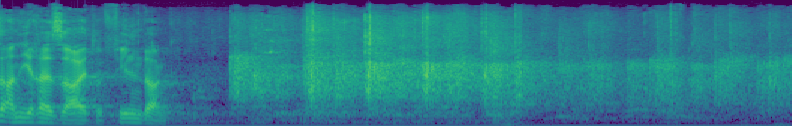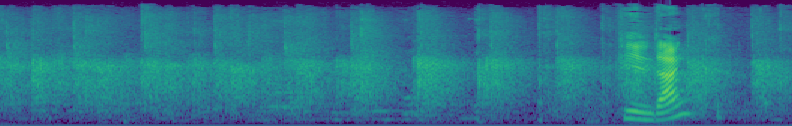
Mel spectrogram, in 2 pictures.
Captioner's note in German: Beifall Freie Demokraten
